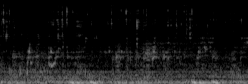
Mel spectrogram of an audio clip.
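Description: Water drips from a leaking hot water heater indoors, faint soft drops falling at an irregular slow pace over a low steady background hum.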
